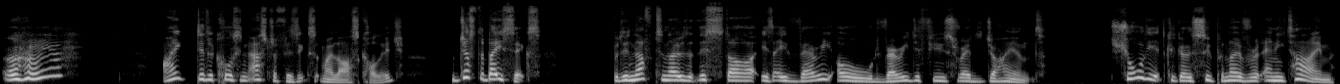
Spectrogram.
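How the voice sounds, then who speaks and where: Man as a high-voiced, earnest young student. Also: sing-song, normal speed, dark tone, no echo, clean studio sound. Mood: earnest, nervous. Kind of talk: audiobook character acting.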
